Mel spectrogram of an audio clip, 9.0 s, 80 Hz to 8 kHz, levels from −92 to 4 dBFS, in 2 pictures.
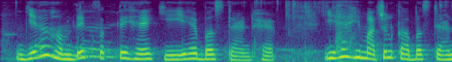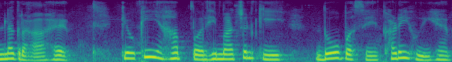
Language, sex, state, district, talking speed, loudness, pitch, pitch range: Hindi, female, Himachal Pradesh, Shimla, 180 wpm, -13 LUFS, 230 Hz, 205-270 Hz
